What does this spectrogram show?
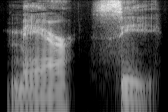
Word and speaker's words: merci: and what they go merci what does it mean thank you break it down mayor c what's a mare a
